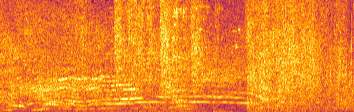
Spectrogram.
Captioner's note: all exclaiming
